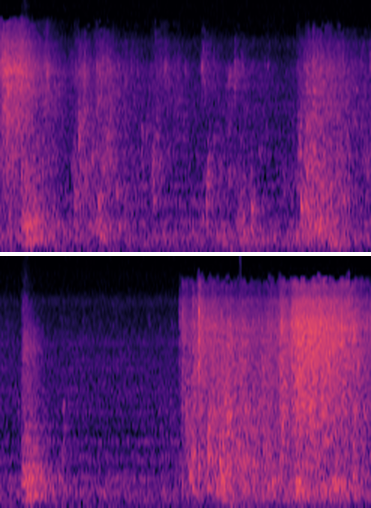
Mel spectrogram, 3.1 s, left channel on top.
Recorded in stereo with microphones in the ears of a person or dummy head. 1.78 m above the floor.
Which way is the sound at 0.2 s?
5° left (ahead or behind).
